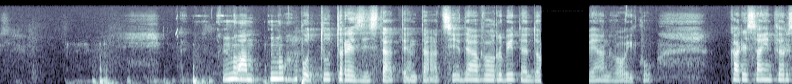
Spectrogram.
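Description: An elderly woman speaks into a microphone.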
